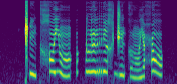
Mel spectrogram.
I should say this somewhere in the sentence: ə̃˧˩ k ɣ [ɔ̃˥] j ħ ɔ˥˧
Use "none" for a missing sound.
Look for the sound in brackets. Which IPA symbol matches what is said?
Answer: ɔ̃˩˧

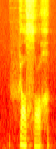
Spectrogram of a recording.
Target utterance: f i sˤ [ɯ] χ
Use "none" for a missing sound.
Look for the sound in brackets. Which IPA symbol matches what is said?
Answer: ɯ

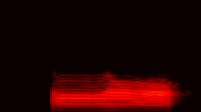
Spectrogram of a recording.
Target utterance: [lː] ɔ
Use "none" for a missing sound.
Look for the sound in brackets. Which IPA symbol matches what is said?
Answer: lː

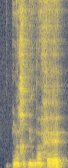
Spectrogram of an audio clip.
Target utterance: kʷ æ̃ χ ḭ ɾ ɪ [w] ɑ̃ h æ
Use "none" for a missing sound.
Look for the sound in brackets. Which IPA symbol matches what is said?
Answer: w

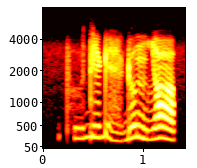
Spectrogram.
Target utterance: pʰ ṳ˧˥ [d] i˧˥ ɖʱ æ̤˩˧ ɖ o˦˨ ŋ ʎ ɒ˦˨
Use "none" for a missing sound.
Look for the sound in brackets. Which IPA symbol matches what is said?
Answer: d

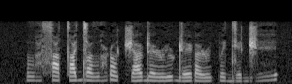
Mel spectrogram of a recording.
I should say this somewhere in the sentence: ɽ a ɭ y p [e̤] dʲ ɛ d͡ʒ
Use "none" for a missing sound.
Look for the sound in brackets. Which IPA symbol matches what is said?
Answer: e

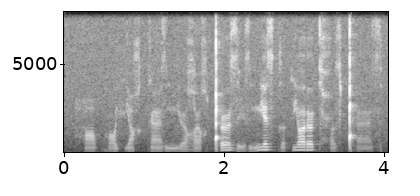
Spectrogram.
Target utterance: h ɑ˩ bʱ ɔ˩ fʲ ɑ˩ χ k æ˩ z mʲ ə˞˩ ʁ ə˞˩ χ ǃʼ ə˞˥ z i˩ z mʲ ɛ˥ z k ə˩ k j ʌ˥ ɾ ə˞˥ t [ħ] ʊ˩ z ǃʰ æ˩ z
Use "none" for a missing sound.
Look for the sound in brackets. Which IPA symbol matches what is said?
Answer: ħ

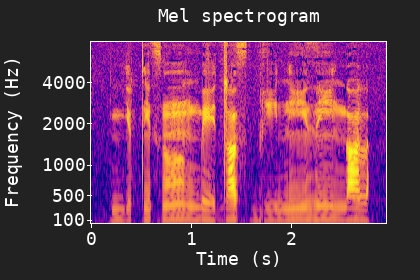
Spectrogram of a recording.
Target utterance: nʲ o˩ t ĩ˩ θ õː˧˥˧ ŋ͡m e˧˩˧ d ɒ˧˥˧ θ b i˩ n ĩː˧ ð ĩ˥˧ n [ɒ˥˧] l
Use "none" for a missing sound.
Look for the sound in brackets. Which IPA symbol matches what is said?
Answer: ɒ˥˧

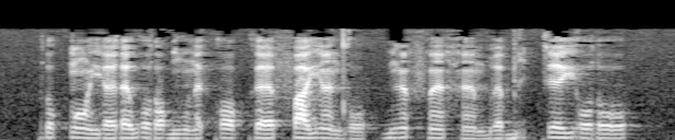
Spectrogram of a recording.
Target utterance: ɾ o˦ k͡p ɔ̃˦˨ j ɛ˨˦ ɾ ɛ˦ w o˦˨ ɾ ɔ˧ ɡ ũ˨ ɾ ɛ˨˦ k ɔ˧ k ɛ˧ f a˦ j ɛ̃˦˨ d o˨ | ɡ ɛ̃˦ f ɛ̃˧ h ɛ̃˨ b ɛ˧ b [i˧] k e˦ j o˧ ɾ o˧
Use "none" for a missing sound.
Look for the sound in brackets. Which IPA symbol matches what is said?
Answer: i˧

